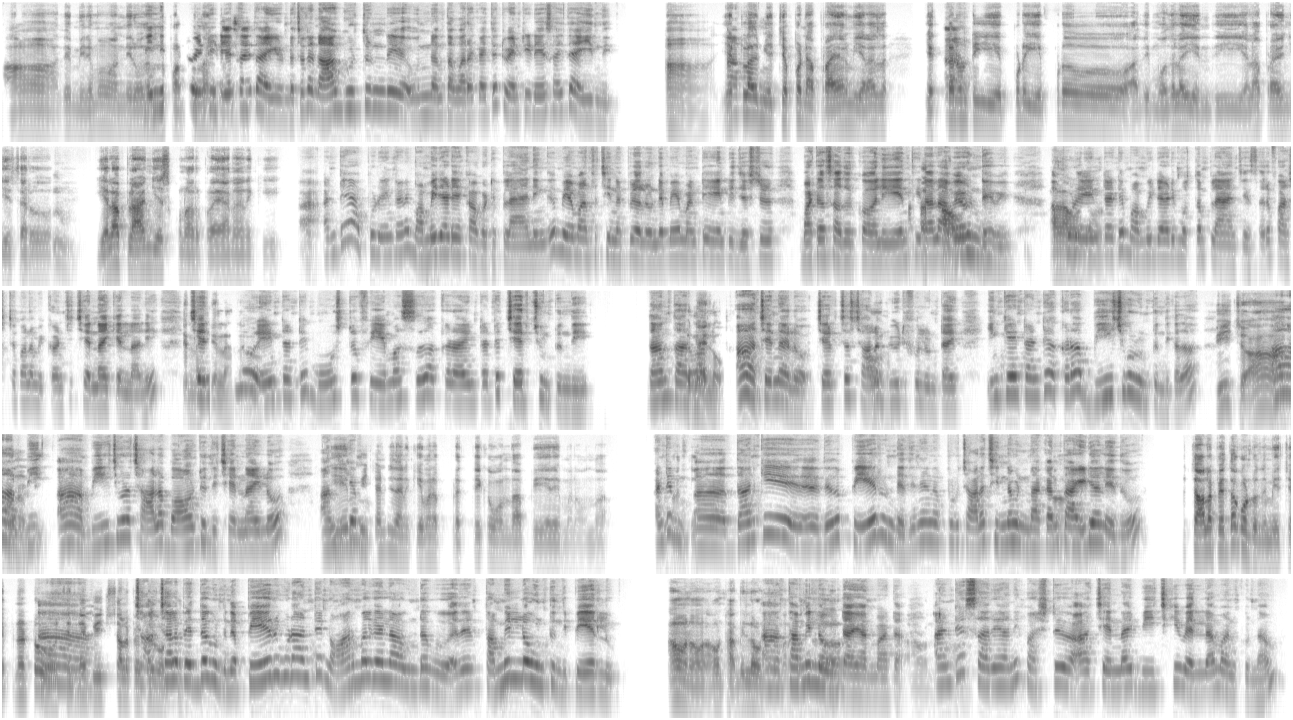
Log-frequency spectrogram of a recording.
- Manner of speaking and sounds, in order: in English: "మినిమం"; in English: "మినిమమ్ ట్వెంటీ"; in English: "ట్వెంటీ"; other background noise; in English: "ప్లాన్"; in English: "మమ్మీ డ్యాడీయే"; in English: "ప్లానింగ్"; in English: "జస్ట్"; chuckle; in English: "మమ్మీ డ్యాడీ"; in English: "ప్లాన్"; in English: "ఫస్ట్"; in English: "మోస్ట్ ఫేమస్"; in English: "చర్చ్"; in English: "చర్చెస్"; in English: "బ్యూటిఫుల్"; in English: "బీచ్"; in English: "బీచ్"; in English: "బీచ్"; in English: "బీచ్"; in English: "నార్మల్‌గా"; in English: "ఫస్ట్"
- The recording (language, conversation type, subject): Telugu, podcast, మీకు ఇప్పటికీ గుర్తుండిపోయిన ఒక ప్రయాణం గురించి చెప్పగలరా?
